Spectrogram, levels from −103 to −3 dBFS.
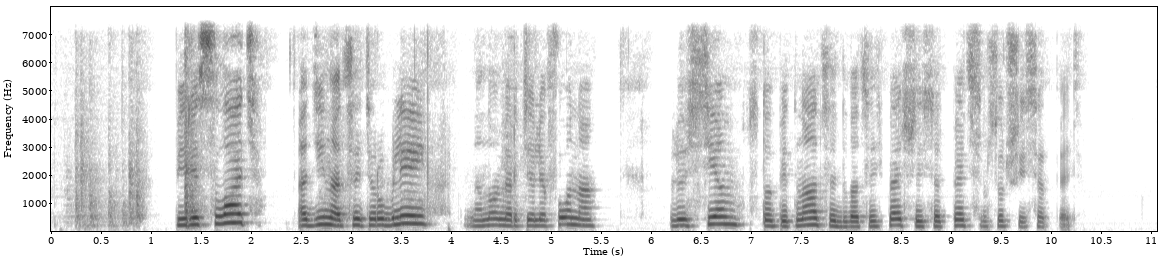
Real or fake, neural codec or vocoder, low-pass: real; none; 7.2 kHz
